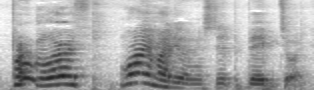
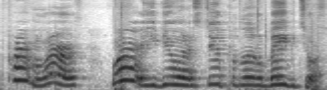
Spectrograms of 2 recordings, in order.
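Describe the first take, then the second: First: Mock yourself asking the same question; self-questioning. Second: Higher, protesting mock viewer; questioning viewer. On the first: Reviewer asking himself about the toy, mock self-questioning. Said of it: "And I'd be saying". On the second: Viewer challenging the reviewer about the toy, mock complaint. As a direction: put on a higher voice for the doubting viewer. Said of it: "you may be saying to yourself".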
